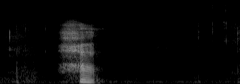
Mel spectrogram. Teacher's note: Alors, associé à la voyelle Fatha, A, on obtient Ha. Ha se prononce au bas de la gorge, c'est-à-dire le pharynx, en soufflant, donc c'est une lettre gutturale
